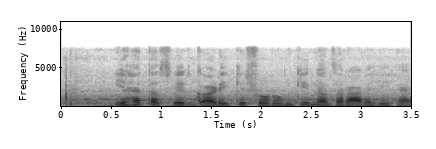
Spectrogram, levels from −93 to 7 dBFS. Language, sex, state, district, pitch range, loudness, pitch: Hindi, female, Haryana, Rohtak, 185-230 Hz, -16 LUFS, 210 Hz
